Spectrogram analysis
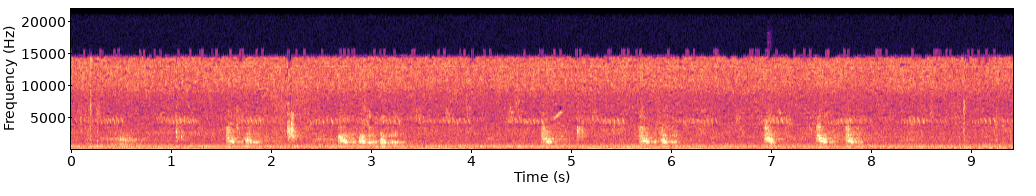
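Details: Monkeys alarm calling at a moving cheetah during an afternoon safari in a South African game reserve; short harsh barking bursts repeat irregularly every second or so, over a steady hiss of background noise.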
